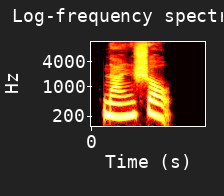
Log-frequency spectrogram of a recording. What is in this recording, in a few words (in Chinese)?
"难受", Chinese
